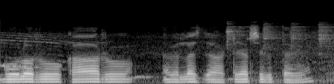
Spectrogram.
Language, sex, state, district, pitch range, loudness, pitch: Kannada, male, Karnataka, Koppal, 115-125 Hz, -18 LUFS, 120 Hz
